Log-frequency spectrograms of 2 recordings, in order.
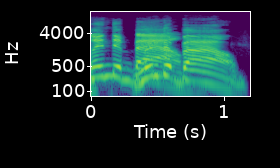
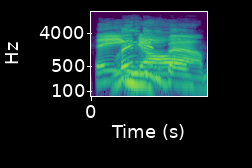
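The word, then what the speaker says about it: Linderbaum: Lindenbaum. – Lindenbaum.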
